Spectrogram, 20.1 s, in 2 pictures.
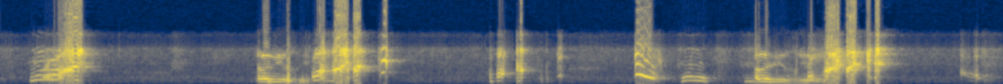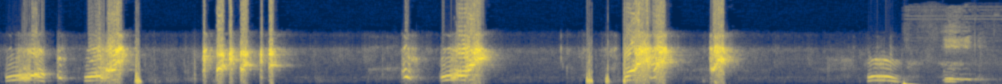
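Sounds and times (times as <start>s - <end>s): baby laughing: 0.3s - 1.0s, 3.1s - 4.1s, 4.9s - 5.7s, 6.4s - 7.2s, 8.1s - 9.0s, 9.6s - 11.4s, 14.1s - 15.0s, 16.2s - 17.4s, 18.7s - 20.0s.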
